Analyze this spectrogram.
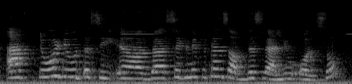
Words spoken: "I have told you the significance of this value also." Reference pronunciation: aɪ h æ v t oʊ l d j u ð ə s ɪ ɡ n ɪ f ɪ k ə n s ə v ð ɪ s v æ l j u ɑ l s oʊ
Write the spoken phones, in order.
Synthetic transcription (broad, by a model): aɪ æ f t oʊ d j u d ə s ɪ ɡ n ɪ f ɪ k ə n s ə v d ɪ s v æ l j u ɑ l s oʊ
